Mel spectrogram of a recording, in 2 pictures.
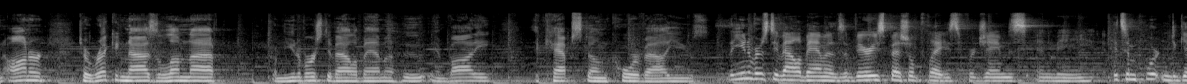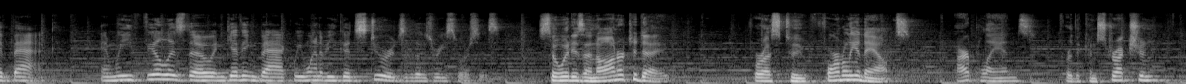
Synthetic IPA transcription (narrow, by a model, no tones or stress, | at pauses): nɑnə˞ | ɾɨɹɛkɨɡ̚naɪzəlʌ̃mnaɪ | fɹʌ̃mðjʉnɨvɜ˞sɨɾiʌvælˠəbæməɦʉɪ̃mbɑɾi | ðɨkʰæpstõʊ̃nkʰɔɹvælˠjʉz̥ | ðɨjʉñɨvɜ˞sɨɾiʌvælˠəbæmɨɨzɨvɛɹispɛʃl̩ˠpʰl̥eɪsfə˞d͡ʒẽɪ̃mzɨ̃nmi | ɨtsɨ̃m̩pʰɔɹʔn̩tɨɡɪvbæk | ɨ̃nwifilˠɨzðoʊɨ̃nɡɪvɪ̃ŋbækwiwɑ̃ñɨbiɡʊdstʉə˞dzʌvðoʊzɹisɔ̰ɹsɨ̰z̥ | soʊɨɾɨzɨ̃nɑnə˞ɾʰɨdeɪ | fə˞ʌstʰɨfɔɹml̩ˠiɨnãʊ̃ns | aʊə˞pʰl̥æ̃nz̥ | fə˞ðɨkʰn̩stɹ̥ʌkʃɨ̃n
